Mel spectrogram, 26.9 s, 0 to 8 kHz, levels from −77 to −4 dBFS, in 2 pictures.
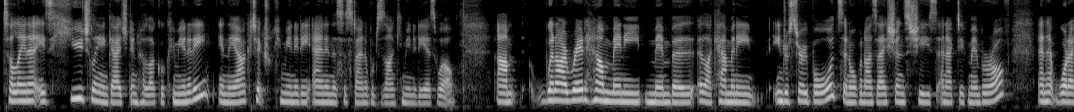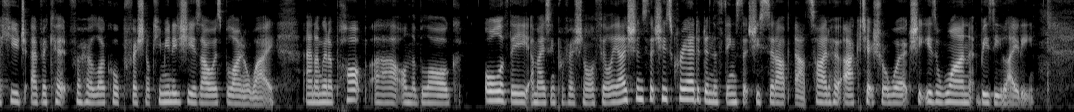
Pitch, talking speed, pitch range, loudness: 180 Hz, 200 wpm, 170-200 Hz, -26 LUFS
